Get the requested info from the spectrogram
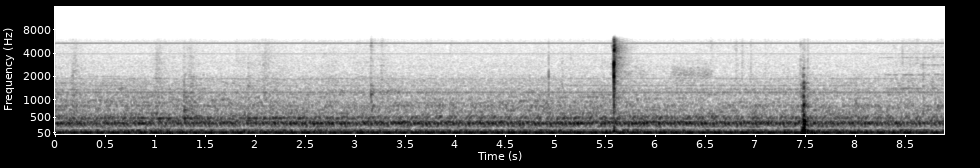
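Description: Steady low background hum, broken by two sharp clicks: one about five and a half seconds in and a louder one about two seconds later.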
